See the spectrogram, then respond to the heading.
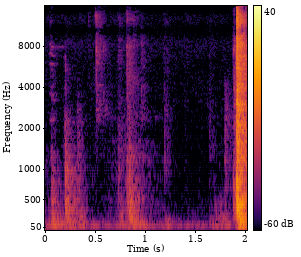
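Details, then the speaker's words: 1995 Nissan D21 manual door lock, cleaned and lubricated after it was sticking and acting up: a few soft clicks, then a firm thunk as the latch throws cleanly while locking and unlocking. The lock now works normally. "So I can lock it and I can open it. Lock it, open. lock it, go to school, come back, and it's good."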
